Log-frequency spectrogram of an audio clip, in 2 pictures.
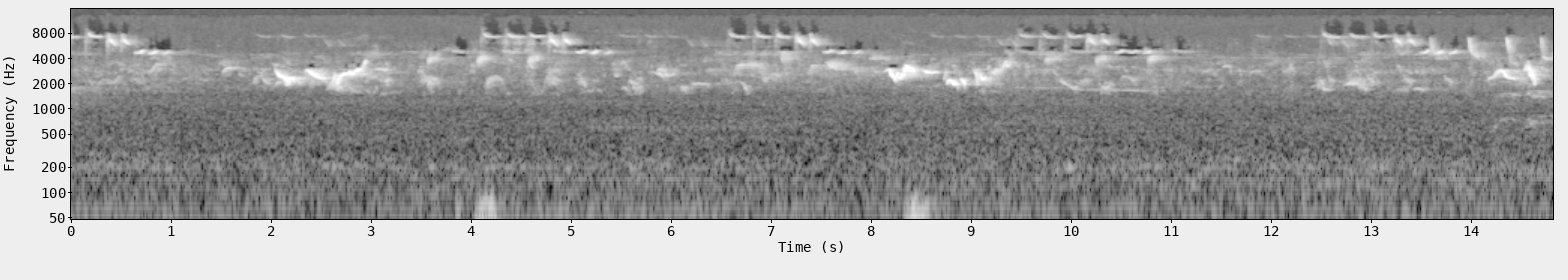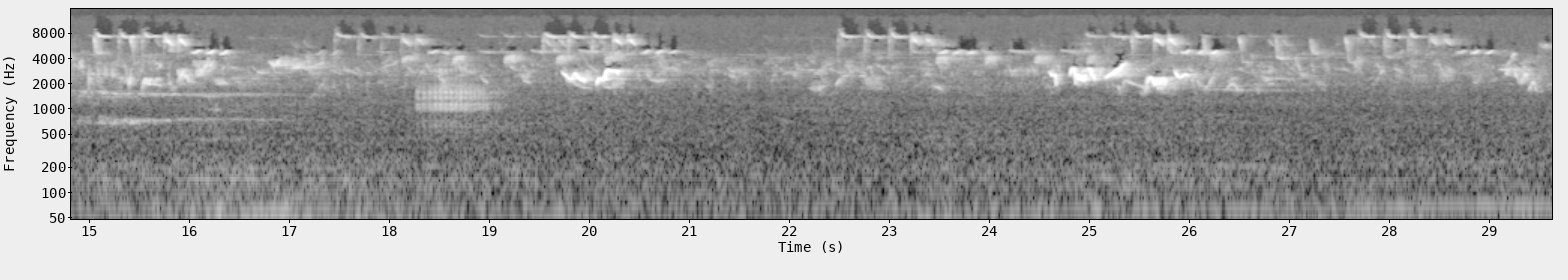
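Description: Faint bird song: small birds chirping and twittering in quick, high clusters again and again.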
